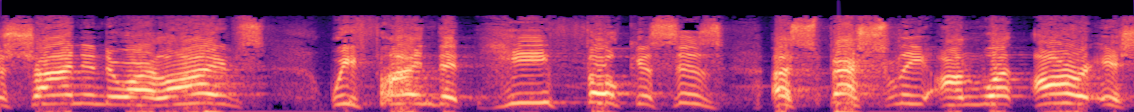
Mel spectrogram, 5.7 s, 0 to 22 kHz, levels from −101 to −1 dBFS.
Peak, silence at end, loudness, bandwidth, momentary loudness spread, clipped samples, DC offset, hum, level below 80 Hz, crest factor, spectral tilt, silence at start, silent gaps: 0 dBFS; 0 s; -9 LUFS; 12.5 kHz; 8 LU; under 0.1%; under 0.1%; none; -44 dBFS; 10 dB; 0 dB/octave; 0 s; none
